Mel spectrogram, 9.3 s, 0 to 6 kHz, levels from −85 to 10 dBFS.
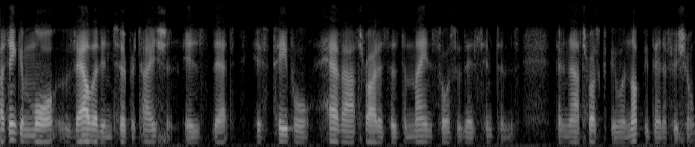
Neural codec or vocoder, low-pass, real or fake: none; 5.4 kHz; real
